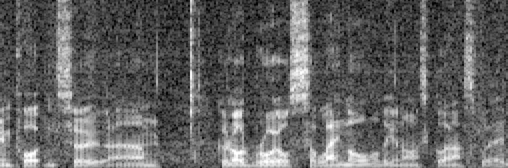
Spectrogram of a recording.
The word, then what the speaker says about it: Royal Selangor: bring them right in fastest on the right syllable is uh very important too um good old royal selangor the nice glassware not raw salanga as i said i think the first show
